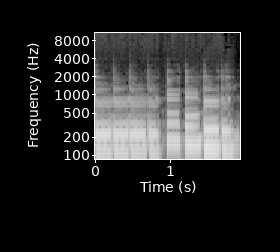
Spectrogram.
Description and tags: recording by me for sound example to my student.
certainly not the best sample, but for training, it is quiet good. If this one is not exactly what you want listen an other.
bass, electric, sample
